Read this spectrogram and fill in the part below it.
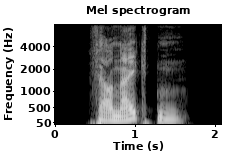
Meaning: inflection of verneigen: 1. first/third-person plural preterite 2. first/third-person plural subjunctive II
- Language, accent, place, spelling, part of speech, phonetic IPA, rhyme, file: German, Germany, Berlin, verneigten, adjective / verb, [fɛɐ̯ˈnaɪ̯ktn̩], -aɪ̯ktn̩, De-verneigten.ogg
